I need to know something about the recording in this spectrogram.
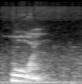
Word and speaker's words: whole: Whole, W is silent.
